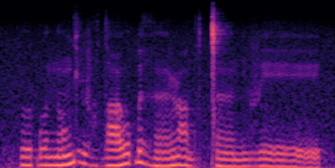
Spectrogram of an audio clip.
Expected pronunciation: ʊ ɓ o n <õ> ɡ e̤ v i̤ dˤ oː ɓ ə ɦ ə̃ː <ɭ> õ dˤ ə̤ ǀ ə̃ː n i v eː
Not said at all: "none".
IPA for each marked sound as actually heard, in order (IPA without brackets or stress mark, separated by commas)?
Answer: õ, ɭ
